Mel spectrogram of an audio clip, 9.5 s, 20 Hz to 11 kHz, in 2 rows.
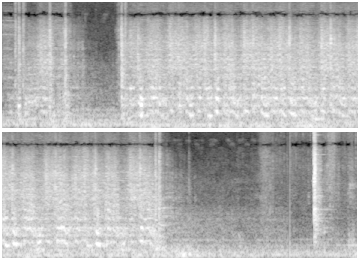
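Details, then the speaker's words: Cranking of the 1940 Chevy truck's engine (a free motor): a steady, even starter churn for about five seconds with no firing; it turns over freely and cranks normally, and the owner expects it to fire. "I heard it cranked right over will it start I think it'll fire right up get this"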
